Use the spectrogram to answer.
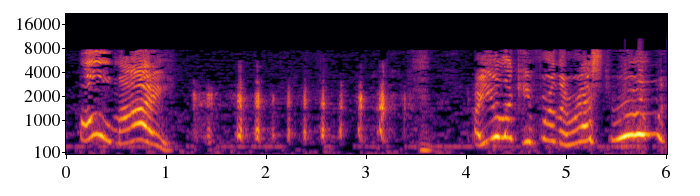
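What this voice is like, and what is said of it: Cartoon piglet character voice. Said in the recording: “he does a Piglet voice ... I can do a Piglet voice”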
